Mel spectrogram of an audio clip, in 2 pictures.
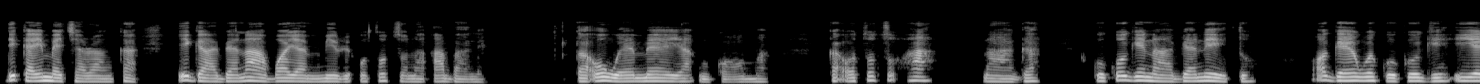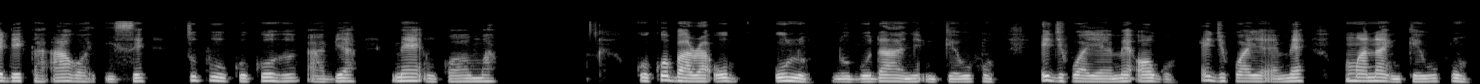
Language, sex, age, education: Igbo, female, 30-45, tertiary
